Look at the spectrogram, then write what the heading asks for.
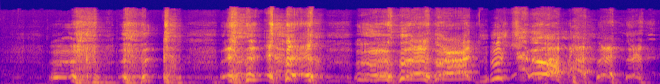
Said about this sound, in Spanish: Es una combinación de estornudo y tos. Le hemos llamado estosnudo.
